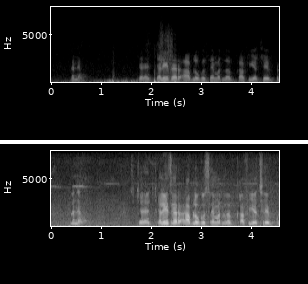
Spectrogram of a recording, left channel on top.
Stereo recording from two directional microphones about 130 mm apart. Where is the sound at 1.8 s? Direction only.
15° right (ahead or behind).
